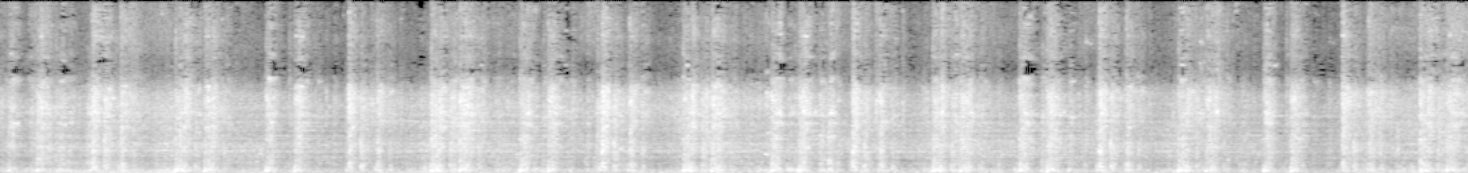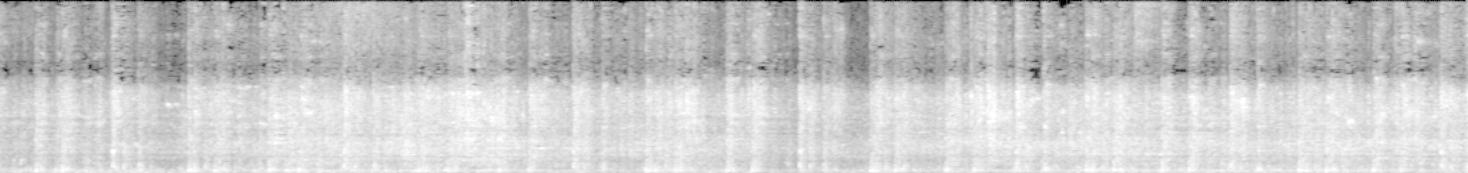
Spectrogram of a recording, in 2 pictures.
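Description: Karakoram Express passenger coaches rolling past at close range. The wheels clatter over the rail joints in many irregular knocks above a steady rumble.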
